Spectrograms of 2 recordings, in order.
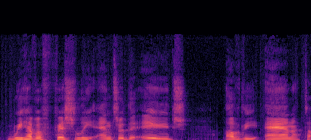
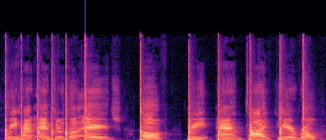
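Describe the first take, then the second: First: It is said in his plain voice. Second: It is said in a sassy girlfriend voice.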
